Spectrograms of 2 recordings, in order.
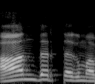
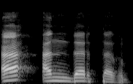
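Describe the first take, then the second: First: The second glottal stop becomes a long vowel. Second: Both glottal stops are pronounced clearly and firmly. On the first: "ரெண்டாவது ஹம்சாவை அலிஃபாவே மாத்திடுறாங்க" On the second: "இரண்டு ஹம்சாவையும் நன்றாக அழுத்துவது கொண்டு"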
